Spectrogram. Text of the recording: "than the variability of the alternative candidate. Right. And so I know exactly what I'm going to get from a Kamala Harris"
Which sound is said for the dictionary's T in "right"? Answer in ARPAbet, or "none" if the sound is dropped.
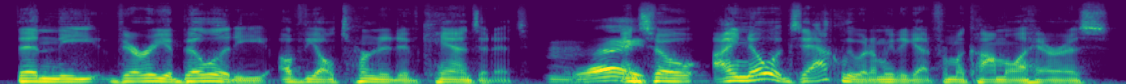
none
